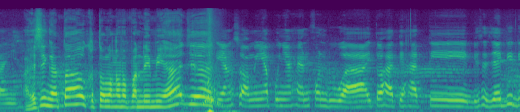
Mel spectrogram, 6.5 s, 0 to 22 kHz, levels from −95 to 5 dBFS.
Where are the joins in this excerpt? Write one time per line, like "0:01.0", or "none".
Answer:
0:02.7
